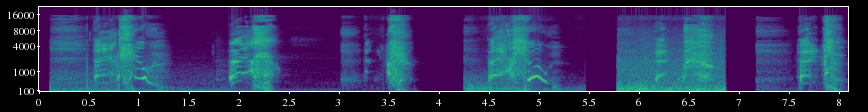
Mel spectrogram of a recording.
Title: Natural sneezing comp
